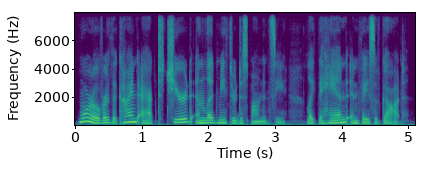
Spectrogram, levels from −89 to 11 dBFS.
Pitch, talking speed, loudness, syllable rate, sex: 175 Hz, 200 wpm, -17 LUFS, 4.9 syllables/s, female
